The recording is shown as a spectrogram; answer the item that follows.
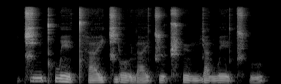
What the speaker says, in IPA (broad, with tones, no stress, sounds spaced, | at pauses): t͡ɕ i˥ n kʰ w e˥˩ ɪ̯ t̪ʰ a˧˥ ɪ̯ t͡ɕ j o˥˩ ʊ̯ ɻ a˧˥ ɪ̯ t͡s u˧˥ ʈ͡ʂʰ ɻ̩˥˧ m j ä˥˧ n̪ w e˥˩ ɪ̯ t͡sʰ u˧˥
